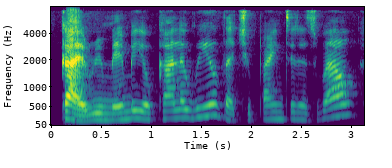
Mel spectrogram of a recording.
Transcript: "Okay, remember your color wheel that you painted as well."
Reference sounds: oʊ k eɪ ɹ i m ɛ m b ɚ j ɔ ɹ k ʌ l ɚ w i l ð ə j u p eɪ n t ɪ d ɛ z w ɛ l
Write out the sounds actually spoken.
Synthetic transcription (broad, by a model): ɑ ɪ ɹ i m ɛ m b ɚ j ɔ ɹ k ʌ l ɚ w i l ð ə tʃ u p eɪ n t ɪ d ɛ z w ɛ l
